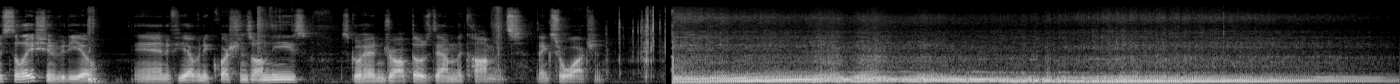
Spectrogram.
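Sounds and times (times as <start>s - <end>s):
car engine starting and revving: 6.7s - 14.0s
car engine idling: 9.6s - 14.0s.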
